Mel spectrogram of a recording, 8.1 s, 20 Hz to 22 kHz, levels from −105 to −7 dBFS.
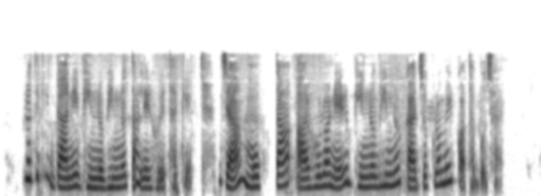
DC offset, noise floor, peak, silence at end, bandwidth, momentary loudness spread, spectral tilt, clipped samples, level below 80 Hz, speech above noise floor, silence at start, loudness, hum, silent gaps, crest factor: under 0.1%; -86 dBFS; -10 dBFS; 0.65 s; 7.6 kHz; 11 LU; -5 dB/octave; under 0.1%; -72 dBFS; 57 dB; 0.35 s; -29 LUFS; none; none; 20 dB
